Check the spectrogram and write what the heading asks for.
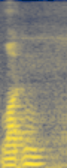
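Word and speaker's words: Luton: Jaguars had a 6th round quarterback, Jake Lupton, I believe. – Lutton. – Yeah, I heard there was a lot of discussion on how you say his name there. – Yeah, it's Lutton, I think.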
